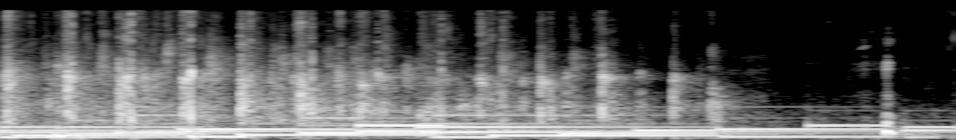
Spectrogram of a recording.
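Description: A crowd applauds with dense, steady clapping over sustained organ or keyboard chords, the clapping thinning out toward the end as the music holds.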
